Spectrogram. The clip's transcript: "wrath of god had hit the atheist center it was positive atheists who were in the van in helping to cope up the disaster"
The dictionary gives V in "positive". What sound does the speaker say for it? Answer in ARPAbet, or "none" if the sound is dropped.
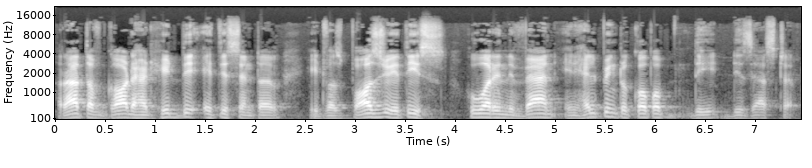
none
